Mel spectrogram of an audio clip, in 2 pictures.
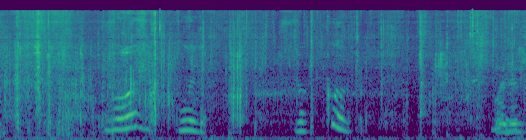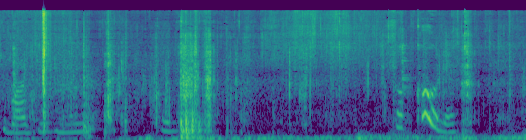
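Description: A young girl speaks nearby in a lively voice.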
